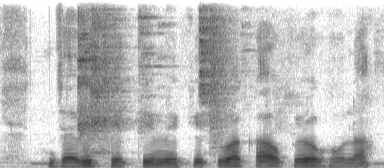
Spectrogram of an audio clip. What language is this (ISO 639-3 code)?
bho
